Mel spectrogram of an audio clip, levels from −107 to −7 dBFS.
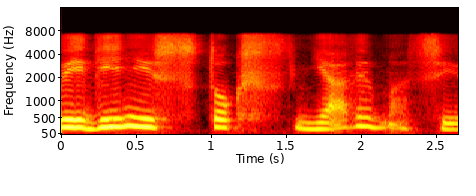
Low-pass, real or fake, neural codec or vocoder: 7.2 kHz; fake; codec, 16 kHz, about 1 kbps, DyCAST, with the encoder's durations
